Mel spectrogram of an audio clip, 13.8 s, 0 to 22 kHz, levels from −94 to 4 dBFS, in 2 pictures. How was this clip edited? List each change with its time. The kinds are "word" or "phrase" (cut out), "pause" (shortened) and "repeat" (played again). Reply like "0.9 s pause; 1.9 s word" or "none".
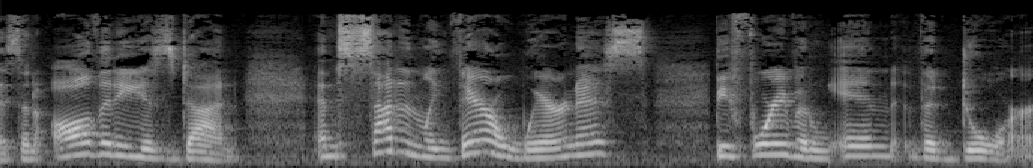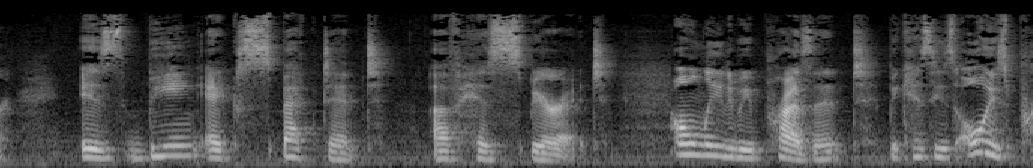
2.2 s word; 4.7 s pause; 5.5 s word; 11.4 s word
